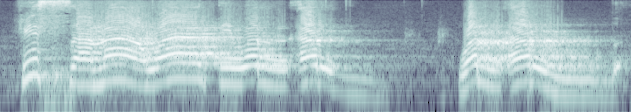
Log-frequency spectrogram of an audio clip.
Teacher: Ada suara terseret sedikit pada huruf dad yang berharakat sukun, sementara yang mendahulinya juga harakat sukun.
